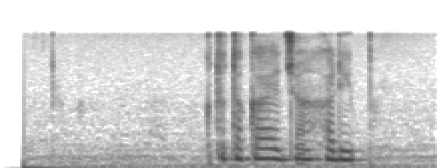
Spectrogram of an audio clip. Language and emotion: Russian, neutral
